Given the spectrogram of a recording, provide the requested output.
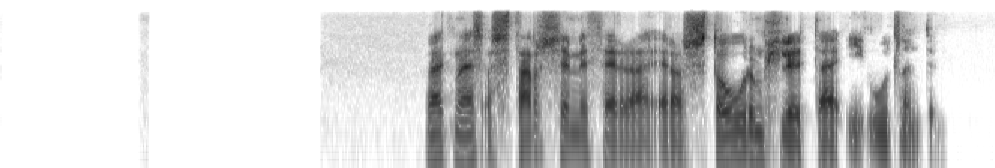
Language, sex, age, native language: Icelandic, male, 20-29, Icelandic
